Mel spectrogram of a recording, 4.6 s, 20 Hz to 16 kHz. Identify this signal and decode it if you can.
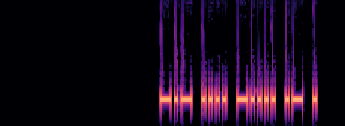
Morse code, heard as a keyed tone, about 24 wpm, 700 Hz. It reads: KH6AE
